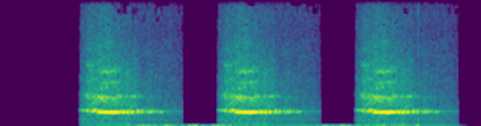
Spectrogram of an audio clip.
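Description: Car wheels spin and whine in snow in three separate bursts, each lasting about half a second with short silent gaps between them, the car stuck.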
